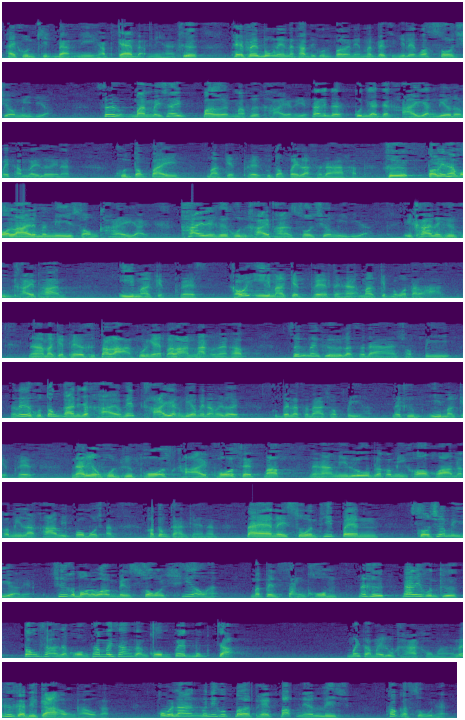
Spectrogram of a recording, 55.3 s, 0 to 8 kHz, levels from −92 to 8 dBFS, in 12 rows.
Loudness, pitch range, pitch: -19 LUFS, 110-170 Hz, 145 Hz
